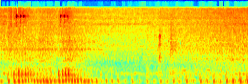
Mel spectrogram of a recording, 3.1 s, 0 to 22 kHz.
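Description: A Honda ADV160 scooter with an aftermarket exhaust pipe and a muffler concern idles close by, giving a loud, throbbing low engine pulse with a couple of brief surges and steady rhythmic beats.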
